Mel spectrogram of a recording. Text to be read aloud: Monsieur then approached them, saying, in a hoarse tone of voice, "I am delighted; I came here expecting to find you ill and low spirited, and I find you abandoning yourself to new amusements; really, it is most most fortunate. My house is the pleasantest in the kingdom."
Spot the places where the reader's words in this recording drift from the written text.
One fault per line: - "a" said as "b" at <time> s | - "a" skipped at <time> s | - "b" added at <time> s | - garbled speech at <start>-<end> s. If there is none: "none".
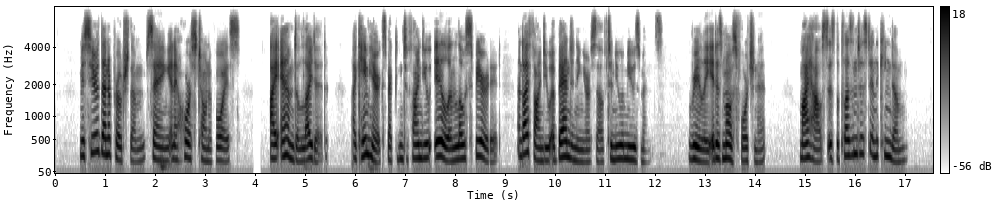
- "most" skipped at 13.7 s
